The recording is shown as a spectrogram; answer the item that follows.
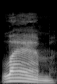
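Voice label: "lamb", US English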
